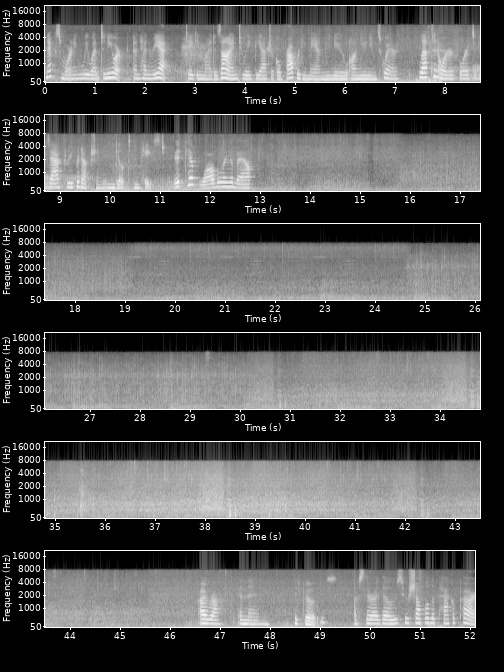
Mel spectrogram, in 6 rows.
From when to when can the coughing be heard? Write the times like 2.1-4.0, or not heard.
34.8-35.6.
